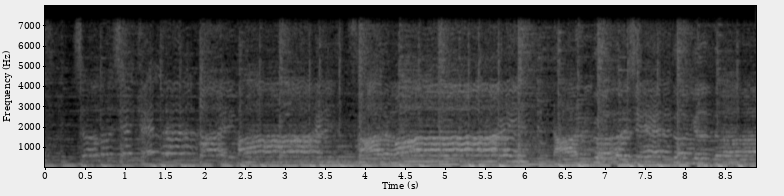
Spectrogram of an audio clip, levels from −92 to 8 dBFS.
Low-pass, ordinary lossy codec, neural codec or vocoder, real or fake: 7.2 kHz; none; none; real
